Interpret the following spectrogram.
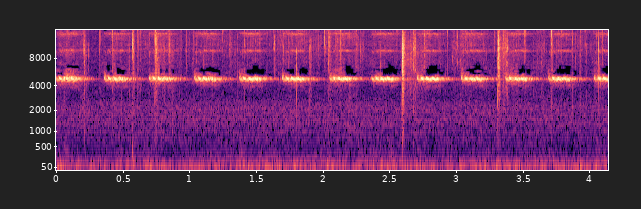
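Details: Night-forest cricket chirping in an even, high-pitched pulse roughly three times a second, while a campfire snaps and crackles now and then against a low background roar.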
